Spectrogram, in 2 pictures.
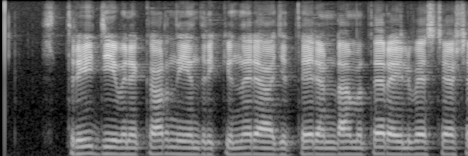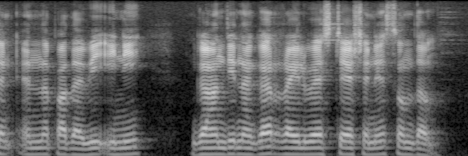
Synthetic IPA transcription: st̪riːd͡ʑiːʋɐnɐkːaːrnijɐnd̪rikʲːunːɐɾaːd͡ʑjɐt̪ːeɾe̞ɳɖaːmɐt̪ːerejlʋe̞ːsʈe̞ːʂɐne̞̰nːɐpɐd̪ɐʋiʔḭni | ɡaːnd̪ʱinɐɡɐrːejlʋe̞ːsʈe̞ːʂɐnɨswɐnd̪ɐm

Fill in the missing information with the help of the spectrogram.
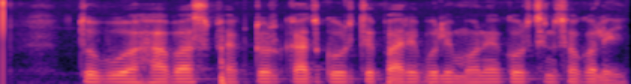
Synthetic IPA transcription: t̪obuaɦabaspʰɛkʈoɾkad͡ʑkoɾt̪epaɾebolemonekoɾt͡ɕʰenʃɔkolej

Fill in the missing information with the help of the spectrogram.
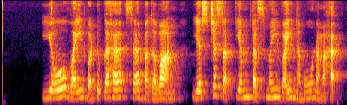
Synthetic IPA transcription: joːʋɐjʋɐʈukɐɦɐsɐbʱɐɡɐʋaːn | jɐst͡ʃɐsɐt̪jɐmt̪ɐsmɐɪʋɐjnɐmoːnɐmɐhɐ

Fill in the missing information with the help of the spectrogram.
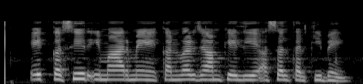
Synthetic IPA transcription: eːkːɐsiːɾɪmaːɾmẽkɐnʋəɾd͡ʒaːmkelieɐsəlt̪ɐɾkiːbɦẽː

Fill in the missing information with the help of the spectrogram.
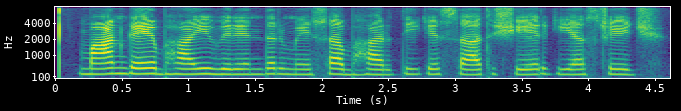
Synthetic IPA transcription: maːnɡɐebʱaːiʋɪɾẽːnd̪əɾmeːsabʱaːɾt̪ikesaːt̪ʰʃeːəɾkijasʈeːd͡ʒ

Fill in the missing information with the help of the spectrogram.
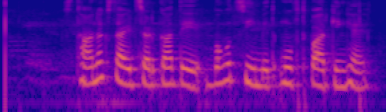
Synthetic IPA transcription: st̪ʰaːnəksaːɪɖsɐɽkãt̪ebɐɦʊt̪siːmɪt̪mʊft̪paːɾkɪ̃ŋɡɦɛ̃ː

